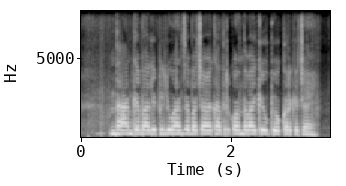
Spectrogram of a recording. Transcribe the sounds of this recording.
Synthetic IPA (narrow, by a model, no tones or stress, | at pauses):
d̪ʱjaːnkebaːlipiluʋaːnsebət͡ʃaːʋekʰaːt̪ɾkoə̃nd̪əʋaːikeʊpjoːɡ̚kɐɾket͡ʃaːɦẽː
